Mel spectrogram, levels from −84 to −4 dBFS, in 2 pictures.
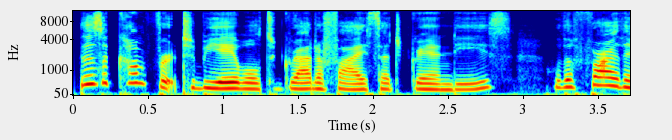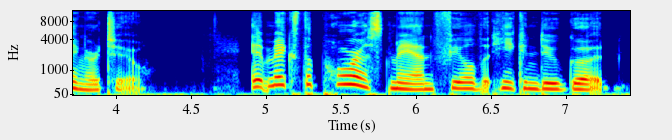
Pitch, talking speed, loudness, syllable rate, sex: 225 Hz, 220 wpm, -18 LUFS, 5.7 syllables/s, female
